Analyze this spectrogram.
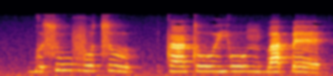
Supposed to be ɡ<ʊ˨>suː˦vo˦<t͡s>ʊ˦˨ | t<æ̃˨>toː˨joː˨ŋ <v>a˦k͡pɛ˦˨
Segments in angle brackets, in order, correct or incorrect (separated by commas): correct, correct, incorrect, incorrect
